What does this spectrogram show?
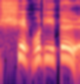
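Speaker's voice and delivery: high-pitched panicked question; panicking. Retold or imitated. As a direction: act out sudden panic. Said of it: "There's people just panicking now".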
